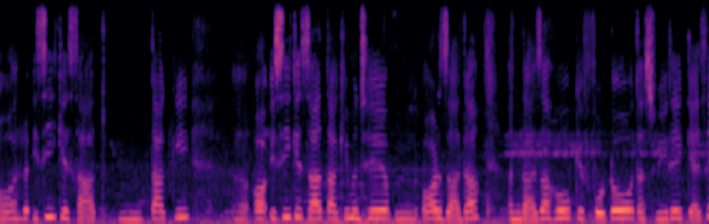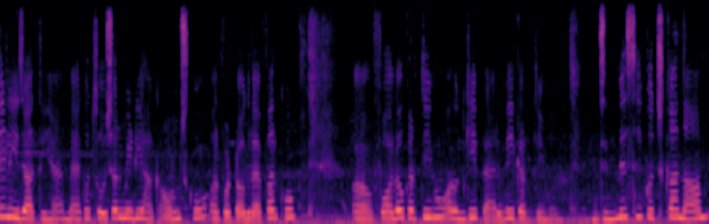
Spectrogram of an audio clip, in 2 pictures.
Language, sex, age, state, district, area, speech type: Urdu, female, 18-30, Uttar Pradesh, Aligarh, urban, spontaneous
